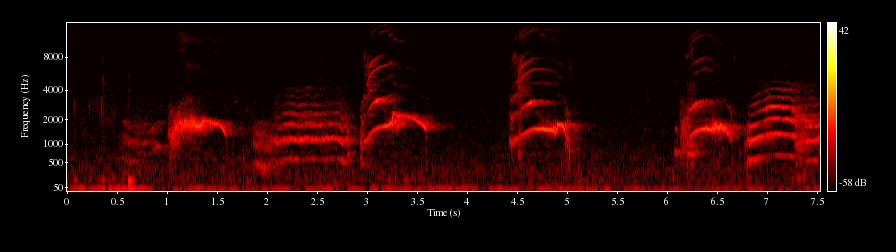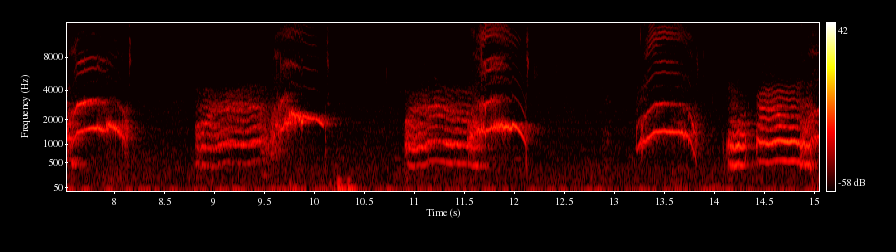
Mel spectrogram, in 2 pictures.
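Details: Kitten of a Scottish Fold and British Shorthair pair chattering hard to the mother cat indoors: a dense stream of high, arched mews with lower, drawn-out meows woven between, barely pausing for breath.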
